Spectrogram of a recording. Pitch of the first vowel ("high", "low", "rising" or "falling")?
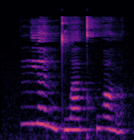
falling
